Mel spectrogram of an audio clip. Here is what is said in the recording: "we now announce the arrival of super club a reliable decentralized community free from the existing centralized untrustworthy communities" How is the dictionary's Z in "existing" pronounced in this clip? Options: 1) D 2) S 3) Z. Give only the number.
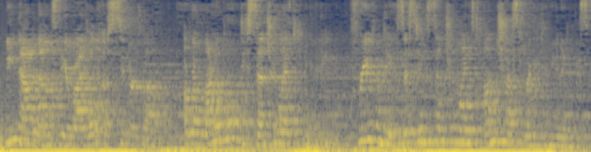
3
